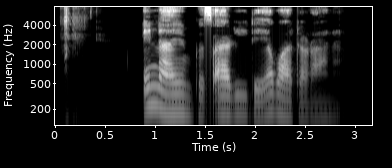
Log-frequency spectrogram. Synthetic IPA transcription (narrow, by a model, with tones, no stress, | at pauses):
ʔɪ˦naː˨jɪ˦mɸɪ˨sʼaː˦ɽiː˦da˨jɐ˦waː˨da˨ɽaː˦naː˦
